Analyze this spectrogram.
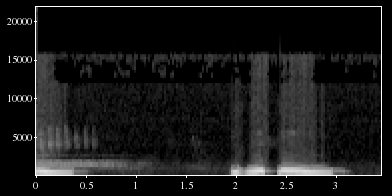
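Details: Spotted dove of the 'thổ' voice style cooing persistently as a lure for wild doves. The tail of a falling coo, a pause of one and a half seconds, then a complete phrase: quick double note and a long, low, downslurred coo.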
